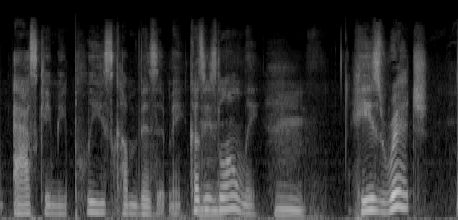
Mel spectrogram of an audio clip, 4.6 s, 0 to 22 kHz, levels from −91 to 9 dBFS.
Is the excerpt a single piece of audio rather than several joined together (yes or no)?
yes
